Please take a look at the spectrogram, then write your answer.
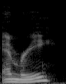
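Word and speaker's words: Ermey: Lee Emery. I believe that's how you pronounce his last name.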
